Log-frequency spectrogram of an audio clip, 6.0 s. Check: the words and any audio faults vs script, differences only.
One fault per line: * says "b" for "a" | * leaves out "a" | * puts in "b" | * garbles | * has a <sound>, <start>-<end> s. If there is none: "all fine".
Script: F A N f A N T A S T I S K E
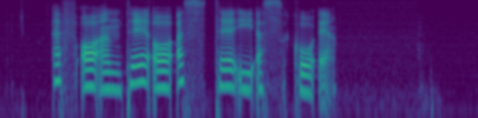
* leaves out "f A N"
